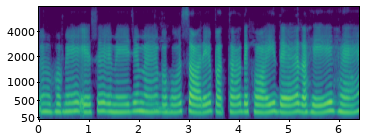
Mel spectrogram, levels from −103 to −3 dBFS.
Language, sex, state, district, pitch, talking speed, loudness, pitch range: Hindi, female, Bihar, Darbhanga, 205 Hz, 105 wpm, -30 LUFS, 200-215 Hz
